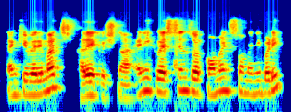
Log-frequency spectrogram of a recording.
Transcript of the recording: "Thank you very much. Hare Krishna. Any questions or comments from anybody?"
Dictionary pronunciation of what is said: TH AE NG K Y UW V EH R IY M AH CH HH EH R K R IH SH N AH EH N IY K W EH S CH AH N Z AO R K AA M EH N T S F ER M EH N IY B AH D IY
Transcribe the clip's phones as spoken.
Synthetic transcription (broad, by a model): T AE NG K Y UW V EH R IY M AH CH HH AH R K R IH SH N AH EH N IY K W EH S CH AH N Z AO R K AA M EH N T S F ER M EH N IY B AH D IY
